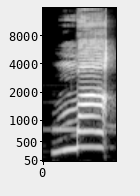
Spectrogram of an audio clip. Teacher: the first tone is a flat tone where you literally just stay on one line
